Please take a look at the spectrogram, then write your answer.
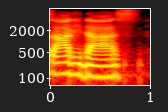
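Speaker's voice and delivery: Adidas said AH-dee-dahs; German-style Adidas with open ah vowels; German pronunciation. Shown as a demonstration. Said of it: "find out it was pronounced".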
